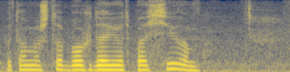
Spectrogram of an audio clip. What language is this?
Russian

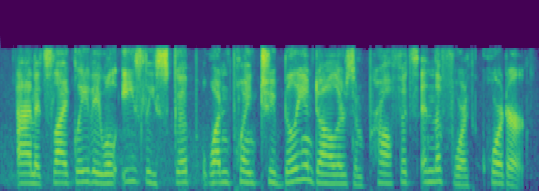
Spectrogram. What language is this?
English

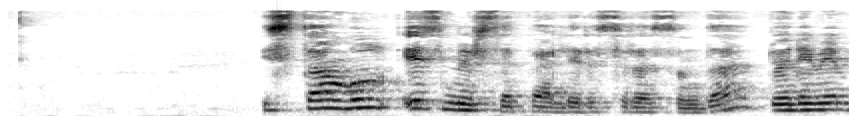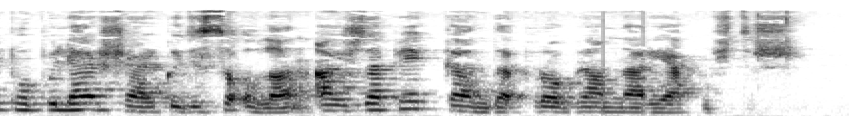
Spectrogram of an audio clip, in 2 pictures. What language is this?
Turkish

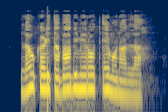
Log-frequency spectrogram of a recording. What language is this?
Gawar-Bati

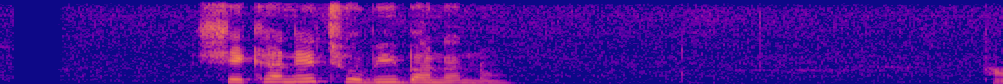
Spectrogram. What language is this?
Bangla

